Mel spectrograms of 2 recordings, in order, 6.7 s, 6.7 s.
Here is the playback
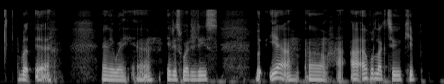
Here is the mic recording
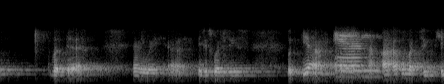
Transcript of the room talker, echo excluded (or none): And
